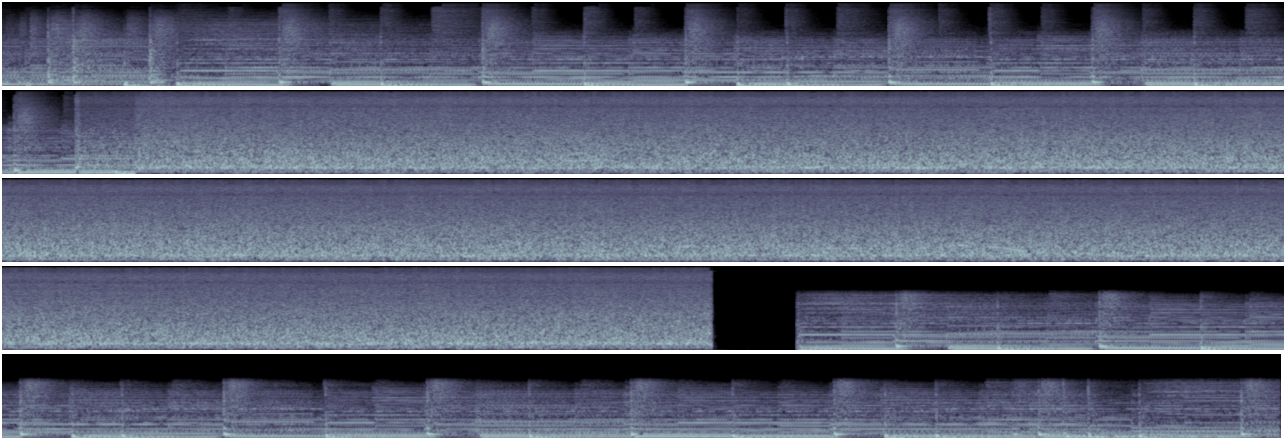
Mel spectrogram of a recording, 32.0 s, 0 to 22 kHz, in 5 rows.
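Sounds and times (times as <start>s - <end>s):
guitar music: 0.0s - 7.1s
waterfall pouring into pool: 6.8s - 22.8s.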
